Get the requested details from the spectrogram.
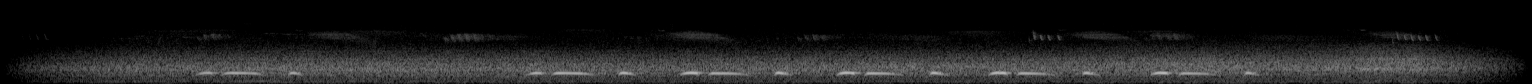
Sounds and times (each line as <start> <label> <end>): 2.0 eagle-owl 3.1
5.2 eagle-owl 12.7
